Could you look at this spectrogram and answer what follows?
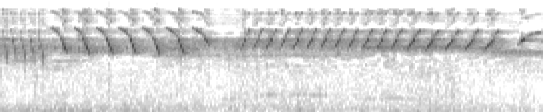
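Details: Canary in Pakistan delivering a high sweet song of rapid repeated slurred notes, a descending series followed after a short gap by a long fast even trill, ending on a brief upward note.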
